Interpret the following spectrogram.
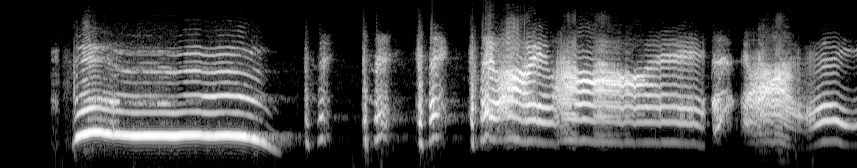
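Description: A cartoon child's voice wailing: one long, high held cry that falls away at about two seconds, then a few short cries and a second, wavering wail.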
